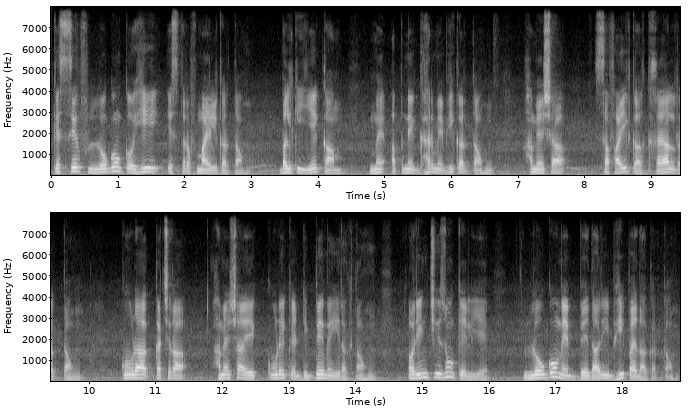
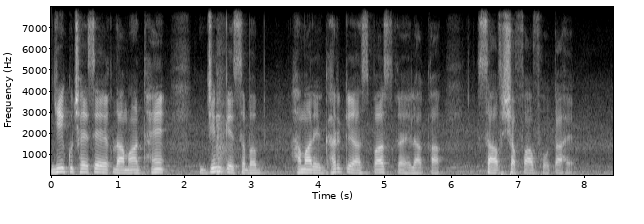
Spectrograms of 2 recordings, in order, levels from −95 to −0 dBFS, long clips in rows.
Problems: constant background noise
